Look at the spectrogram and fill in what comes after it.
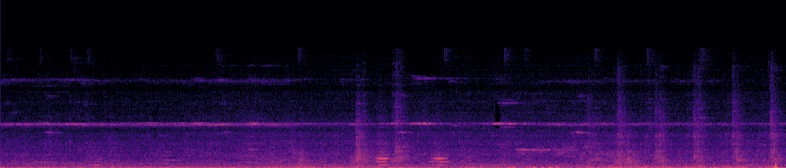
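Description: Passenger train rolling slowly on the rails, heard from aboard: a steady low rumble with short faint wheel squeals, and from about three seconds in a series of sharp clicks from the wheels on the track.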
